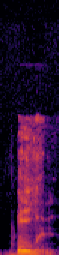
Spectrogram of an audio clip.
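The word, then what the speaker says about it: bowline: and this particular one is called a bolon it's spelled b-o-w-l-i-n-e but it's pronounced bolon and some people will argue with that but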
